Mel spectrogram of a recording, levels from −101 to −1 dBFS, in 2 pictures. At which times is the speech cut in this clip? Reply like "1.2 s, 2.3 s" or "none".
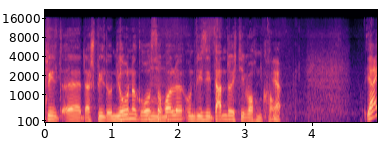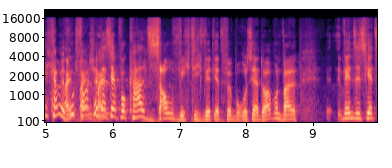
none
